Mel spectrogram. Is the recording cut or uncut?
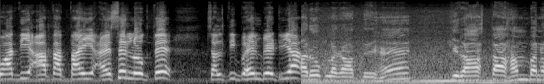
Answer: cut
